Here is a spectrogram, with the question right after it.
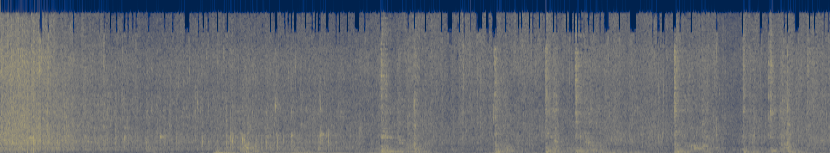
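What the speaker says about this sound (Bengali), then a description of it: "এখন আমি কাঁচা পেঁয়াজ দিয়ে দিচ্ছি এটার মধ্যে।" Raw onions drop into hot oil with dried red chillies and cloves, setting off a loud continuous sizzle. Sharper scraping stirs break through the sizzle in an irregular rhythm, and no one speaks.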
